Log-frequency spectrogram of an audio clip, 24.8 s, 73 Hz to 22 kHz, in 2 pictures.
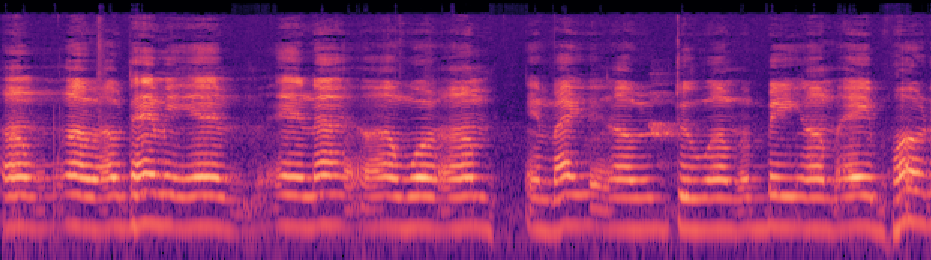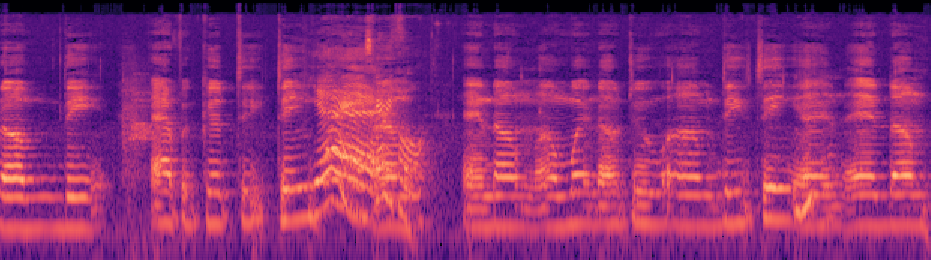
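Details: Dysarthria in a man in his 60s with ALS, diagnosed in 2020 after symptoms began in 2017; the disease first affected his speech, starting with a raspy voice.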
